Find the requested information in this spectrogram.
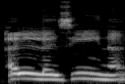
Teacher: یا سے پہلے زیر ہے تو یہ بھی ہے مد طبعی، 2 حرکہ آواز لمبی کریں گے تو ہم یہاں پر بھی ہلکا سا نشان لگا دیں گے تاکہ ہمیں یاد رہے کہ زی 2 حرکہ ہوگا اور نون 1 حرکہ۔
